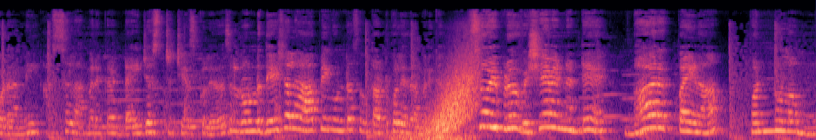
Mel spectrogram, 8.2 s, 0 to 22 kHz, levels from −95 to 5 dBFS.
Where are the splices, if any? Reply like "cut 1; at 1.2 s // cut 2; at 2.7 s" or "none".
cut 1; at 4.3 s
